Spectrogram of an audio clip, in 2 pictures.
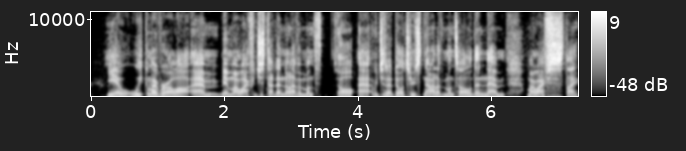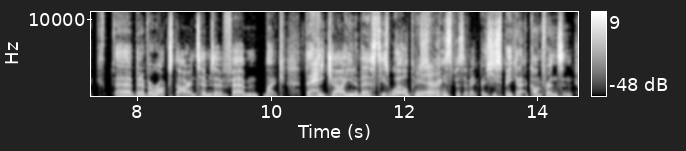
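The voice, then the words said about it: Northern English Manchester accent. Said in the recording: “I'm originally from Manchester. I live in Nottingham at the moment. ... See if people can get past the accent”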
